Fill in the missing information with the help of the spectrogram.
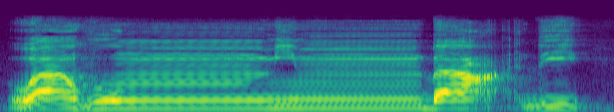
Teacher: bunyi mim pertama masukkan mim kedua dengungkan dua harakat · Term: idgham mimi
